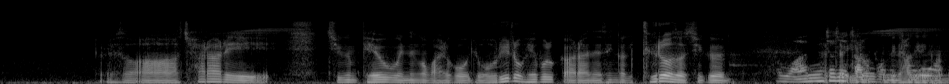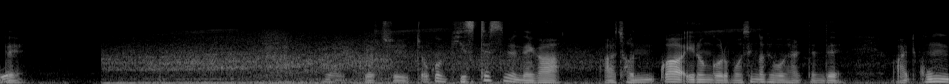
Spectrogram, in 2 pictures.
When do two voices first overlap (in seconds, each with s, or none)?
8.2 s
